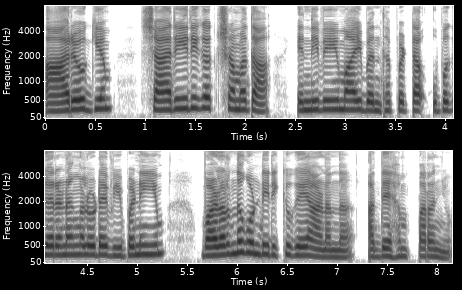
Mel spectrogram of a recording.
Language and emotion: Malayalam, neutral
